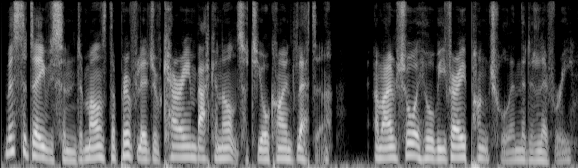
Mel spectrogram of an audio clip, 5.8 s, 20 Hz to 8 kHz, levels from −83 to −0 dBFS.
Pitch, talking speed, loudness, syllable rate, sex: 130 Hz, 270 wpm, -19 LUFS, 7.5 syllables/s, male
